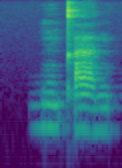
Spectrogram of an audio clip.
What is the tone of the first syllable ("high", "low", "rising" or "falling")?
low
